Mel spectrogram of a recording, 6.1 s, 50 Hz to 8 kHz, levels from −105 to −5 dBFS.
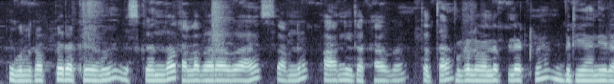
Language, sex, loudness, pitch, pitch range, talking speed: Maithili, female, -24 LUFS, 150 Hz, 145-160 Hz, 215 wpm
